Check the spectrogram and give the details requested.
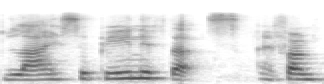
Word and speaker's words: lycopene: right the the uh I think it's pronounced lopine uh uh at least that's the way I pronounce it but uh sometimes the pronunciation in UK and United States is a little bit different uh but um but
